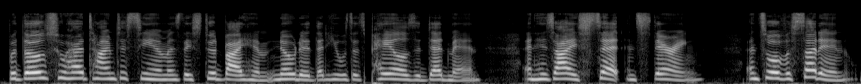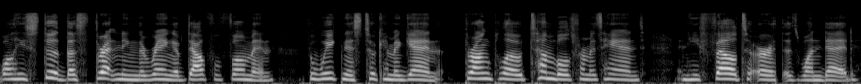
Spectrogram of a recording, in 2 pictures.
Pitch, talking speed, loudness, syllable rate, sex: 230 Hz, 220 wpm, -20 LUFS, 5.0 syllables/s, female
